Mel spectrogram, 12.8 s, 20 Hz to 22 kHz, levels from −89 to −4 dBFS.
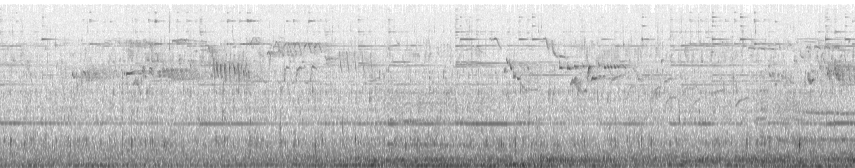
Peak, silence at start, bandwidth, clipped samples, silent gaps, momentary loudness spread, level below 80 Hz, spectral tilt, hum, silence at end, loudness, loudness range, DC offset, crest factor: -18 dBFS; 0 s; over 20 kHz; under 0.1%; none; 6 LU; -44 dBFS; -5 dB/octave; none; 0 s; -36 LUFS; 4 LU; under 0.1%; 18 dB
